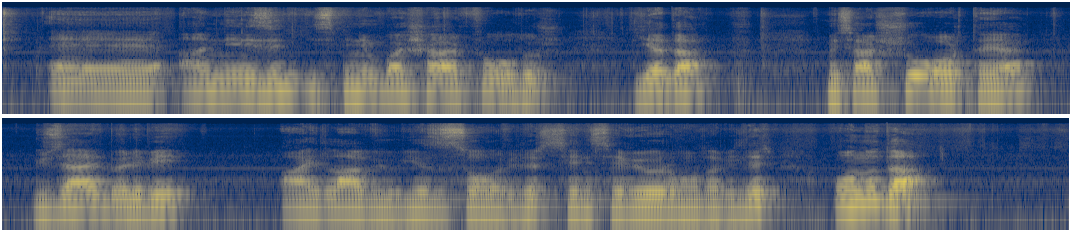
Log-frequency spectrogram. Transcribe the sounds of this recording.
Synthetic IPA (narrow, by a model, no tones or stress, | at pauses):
ɛːanːe̞nizinismininbaʃaɾfɯo̞lˠuɾ̥ | jad̪a | meselʲaːʃuo̞ɾt̪ʰaja | ɟyzælʲbø̞jlʲebi | ajlˠaɡjujazɯsɯo̞lˠabilʲiɾ̥se̞nise̞vijo̞ɾumo̞lˠabilʲiɾ̥ | o̞nud̪a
